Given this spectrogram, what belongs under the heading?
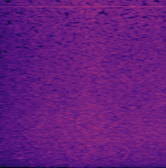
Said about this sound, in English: I've come to northeast Estonia now, and what you can hear is the wind-pummeled River Narva. It's basically a dividing line with Russia.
